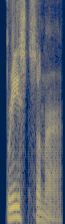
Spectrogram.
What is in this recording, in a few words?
"breastsummer", American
